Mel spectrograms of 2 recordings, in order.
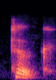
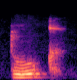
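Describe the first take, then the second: First: The vowel sounds like a short uh. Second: The vowel sounds like a Spanish u. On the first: The speaker calls it right. "hace like took" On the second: The speaker calls it wrong. "yo no digo took"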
